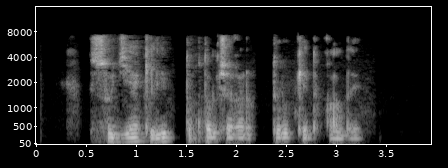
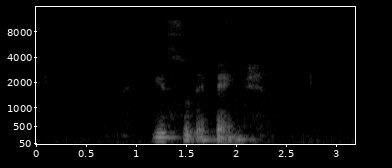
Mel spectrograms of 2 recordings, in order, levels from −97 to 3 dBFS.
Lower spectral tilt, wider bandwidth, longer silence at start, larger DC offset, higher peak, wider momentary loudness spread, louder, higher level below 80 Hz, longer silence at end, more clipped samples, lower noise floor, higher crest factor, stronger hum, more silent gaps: second, -3 dB/octave vs -7.5 dB/octave; second, 7.8 kHz vs 11 kHz; second, 0.3 s vs 1.15 s; neither; first, -8 dBFS vs -38 dBFS; first, 10 LU vs 6 LU; first, -27 LUFS vs -57 LUFS; first, -62 dBFS vs -84 dBFS; second, 0.7 s vs 0.95 s; neither; about the same, -88 dBFS vs -89 dBFS; about the same, 22 dB vs 22 dB; neither; neither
